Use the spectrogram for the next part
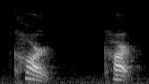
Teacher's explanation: You're not actually making a D sound, but your mouth is making that shape. card card My tongue is flat against the roof of my mouth to make the D, but it's not coming out.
